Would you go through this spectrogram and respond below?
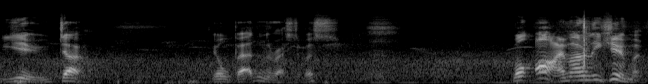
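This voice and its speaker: A man's voice: fairly high pitch, sing-song, takes it slowly. A man playing a cheeky working-class husband, indignant and wheedling in a colloquial stage monologue. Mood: sarcastic, aggrieved. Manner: wheedling, indignant, self-justifying. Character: cheeky, aggrieved working-class husband making flimsy excuses. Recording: amateur home video with background noise.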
